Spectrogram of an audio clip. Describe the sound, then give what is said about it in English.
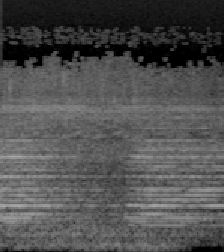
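A train rumbles steadily along with a low, constant roar while a sustained horn blares over it, loud, holding its steady tones for the whole stretch with no voices. “He is on a train, but he doesn't have a ticket.”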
